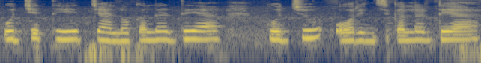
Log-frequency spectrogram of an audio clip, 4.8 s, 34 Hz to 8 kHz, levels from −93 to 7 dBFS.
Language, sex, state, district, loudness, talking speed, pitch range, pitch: Punjabi, female, Punjab, Pathankot, -14 LUFS, 135 wpm, 235-270 Hz, 260 Hz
